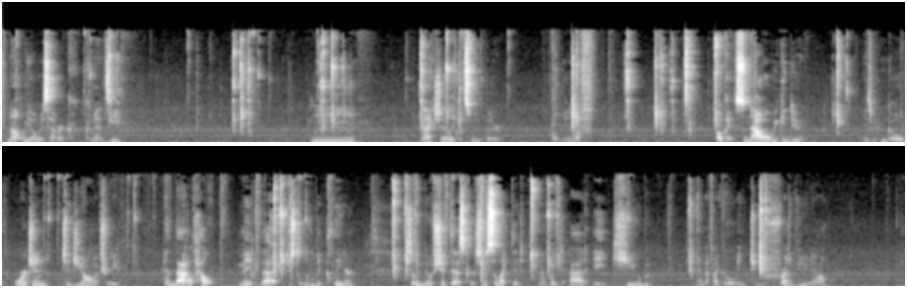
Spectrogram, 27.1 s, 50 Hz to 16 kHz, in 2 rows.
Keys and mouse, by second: 1.1 click, 1.5 Tab, 3.5 ctrl+s, 4.8 ctrl+z, 6.6 ctrl+s, 8.4 KP_3, 14.1-15.4 right drag, 15.4 click, 17.6 ctrl+s, 19.5 shift+s, 21.6 shift+a, 23.7 KP_3, 24.8 KP_1.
